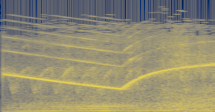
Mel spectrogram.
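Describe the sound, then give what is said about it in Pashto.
Emergency siren at the scene of a suicide bombing near Kabul airport, where fire engines and ambulances respond: one loud continuous wail that slowly falls in pitch, then sweeps back up, over a low steady rumble. “په کابل کې د نن ورځې انتحاري حملې او د پیښې په سیمه کې د اطفایو او امبولانسونو غږونو یو ځل بیا د ښار د اوسیدونکو ژوند نارامه”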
